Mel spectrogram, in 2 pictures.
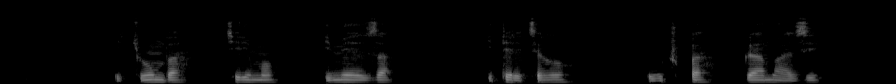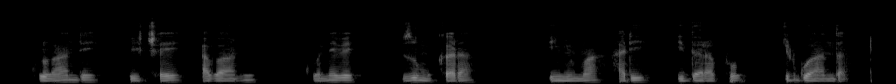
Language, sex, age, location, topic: Kinyarwanda, male, 18-24, Kigali, health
